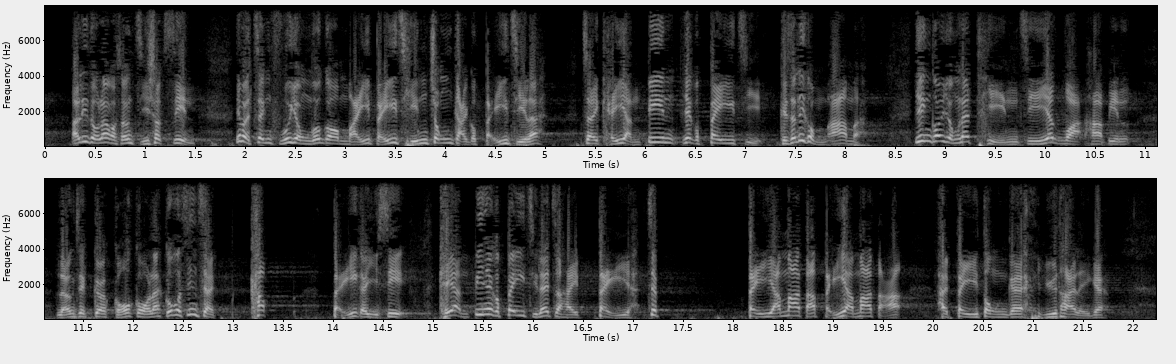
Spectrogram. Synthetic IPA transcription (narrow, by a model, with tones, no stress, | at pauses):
aː˨˧liː˥t̪o˨wlɛː˥ŋɔː˨˧sœː˨˥ŋt͡siː˨˥t͡ʃʰɵ˥t̚siː˥njɐ˥nwɐ˨jt͡sɪ˧ŋfuː˨˥jʊ˨ŋkɔː˨˥kɔː˧mɐ˨˧jpe˨˥jt͡sʰiː˨˥nt͡sʊ˥ŋkaː˧jkɔː˧pe˨˥jt͡siː˨lɛː˥ | t͡sɐ˨˩whɐ˨jkʰe˨˥jːɐ˨˩npiː˥njɐ˥t̚kɔː˧pe˥jt͡sḭː˨kʰe˨˩sɐ˨liː˥kɔː˧˩m̩˨˩aː˥mɐ˧ | jɪ˥ŋkɔː˥jʊ˨ŋlɛː˥t̪ʰiː˨˩nt͡siː˨jɐ˥t̚waː˨k̚haː˨piː˨n | lœː˨˧ŋt͡sɪ˨˧kːœː˧kːɔː˨˥kɔː˧lɛː˥kɔː˨˥kɔː˧siː˥nt͡siː˧hɐ˨jkʰɐ˥p̚ː | e˨˥jkɛː˧jiː˧siː˥kʰe˨˥jɐ˨˩npiː˥njɐ˥t̚kɔː˧pe˥jt͡siː˨lɛː˥t͡sɐ˨wɦɐ˨jpe˨jɐ˧t͡sɛː˥ | pe˨jaː˨˧maː˥t̪aː˨˥pe˨˥jaː˨˧maː˥t̪a̰ː˨˥ | hɐ˨jpe˨jt̪ʊ˨ŋkɛː˧jyː˨˧t̪ʰaː˧jle˨˩jkɛ˧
